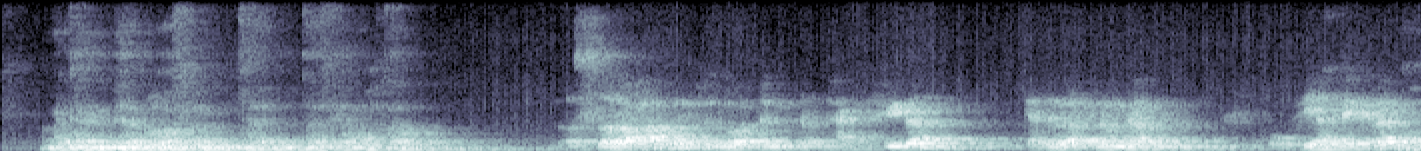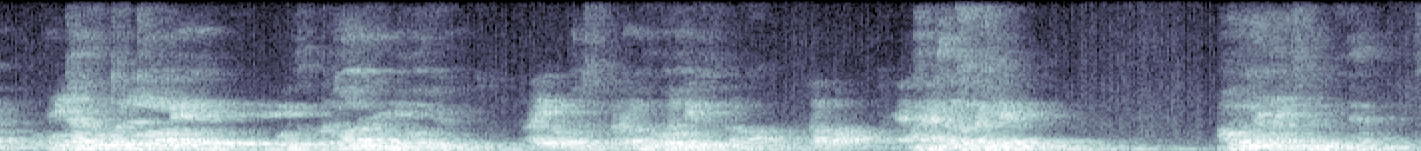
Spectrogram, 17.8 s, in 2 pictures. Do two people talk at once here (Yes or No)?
Yes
